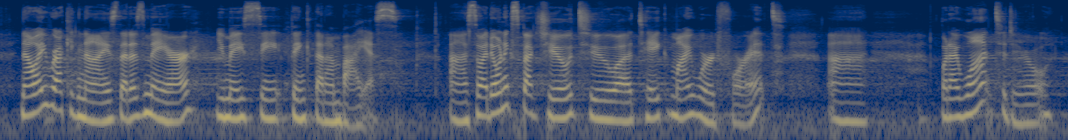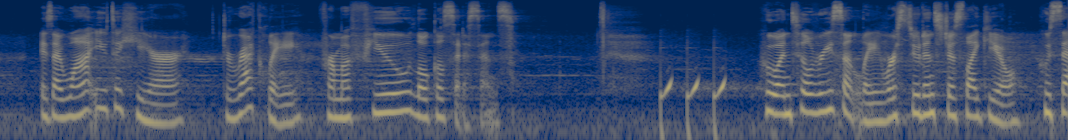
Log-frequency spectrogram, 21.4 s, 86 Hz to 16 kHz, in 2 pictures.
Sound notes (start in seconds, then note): 17.3 boop boop boop; 17.3 sound effect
